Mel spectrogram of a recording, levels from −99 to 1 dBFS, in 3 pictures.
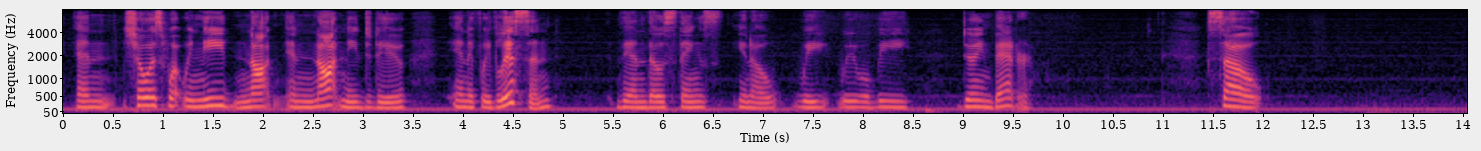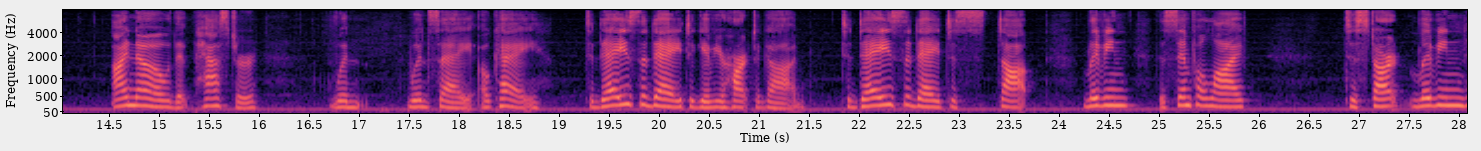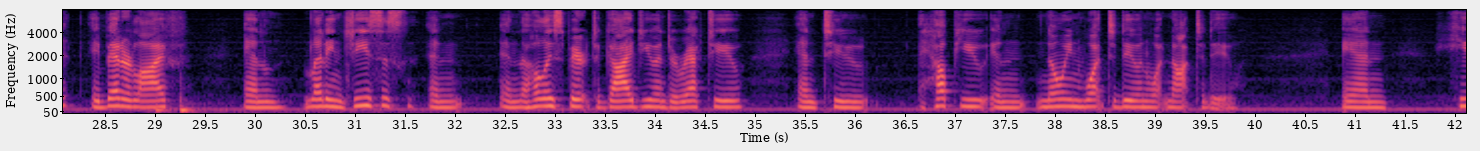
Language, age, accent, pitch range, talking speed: English, 50-69, American, 120-200 Hz, 130 wpm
